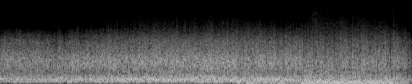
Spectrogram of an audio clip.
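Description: Rocket launch roar from the clip's soundtrack: a steady, rumbling noise that cuts off suddenly at the end.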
